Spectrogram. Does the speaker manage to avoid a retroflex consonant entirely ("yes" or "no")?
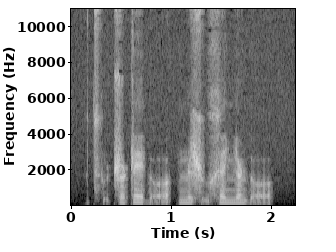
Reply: no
